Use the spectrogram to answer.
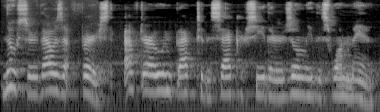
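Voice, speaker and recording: An earnest schoolboy in a radio play, voiced by a woman, answers respectfully in a high voice. He is plain-spoken and a bit hesitant, with faint noise in the background. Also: little pitch movement, normal speed, a little mellow, close to an everyday voice. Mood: earnest, unsure. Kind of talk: 1950s radio drama acting, amateur church production.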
